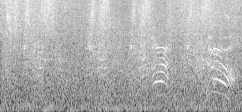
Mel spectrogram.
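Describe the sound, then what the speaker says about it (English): Rising wind in the Genshin Impact video game, a steady broad whoosh like rushing air or surf that swells slightly toward the end, with a few brief chirping tones over it. "The wind rises."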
